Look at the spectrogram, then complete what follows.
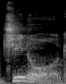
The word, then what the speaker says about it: Gynoug: It's called Jinorg. Jinorg. It's pronounced Jinorg.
